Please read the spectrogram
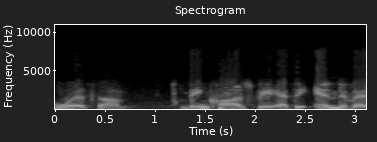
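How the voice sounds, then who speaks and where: A man speaks at a very slow pace with a high pitch. His intonation stays fairly even. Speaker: entertainer and author. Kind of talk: interview. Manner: halting.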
